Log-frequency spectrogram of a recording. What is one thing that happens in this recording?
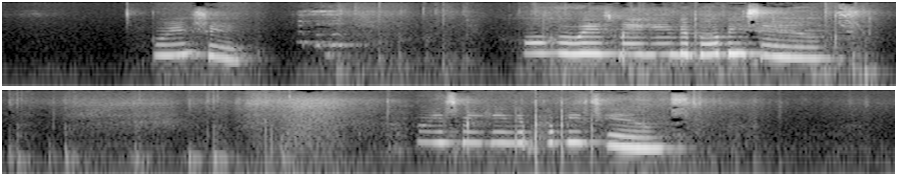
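A small dog whines and howls close by.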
